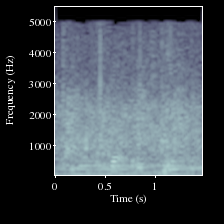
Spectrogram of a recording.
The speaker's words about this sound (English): So just give them all a clap and just appreciate each of one who's come.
